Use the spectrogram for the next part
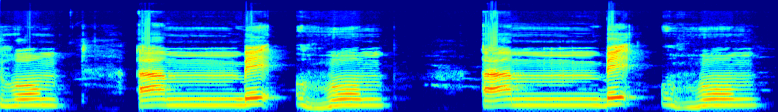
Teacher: با حمزہ زیر بی، ام بی، ہا میم پیش ہم، یہ گول ہا ہے چشمے والی، منہ سے صرف ہوا نکالنے کی طرح اس کو پڑھتے ہیں۔ ہا کو میم کے ساتھ پلس کرنا ہے۔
